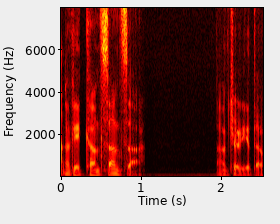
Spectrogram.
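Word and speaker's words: Constanța: How do you pronounce that? It's Konstanza. Okay, Constanza.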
